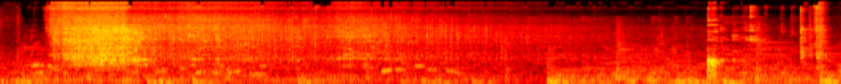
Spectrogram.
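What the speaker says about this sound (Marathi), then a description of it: "तूप गरम झाल्यानंतर हे हलव्यावर टाकून घ्यायचं आहे" Hot ghee poured over carrot halwa (gajar ka halwa), a loud close burst of sizzling that rises at once and slowly fades, followed by soft stirring, scraping and a few metal clinks near the end, with no talking.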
